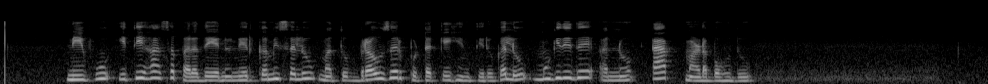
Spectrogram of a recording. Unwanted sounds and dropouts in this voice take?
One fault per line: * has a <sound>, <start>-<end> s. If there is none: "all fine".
all fine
